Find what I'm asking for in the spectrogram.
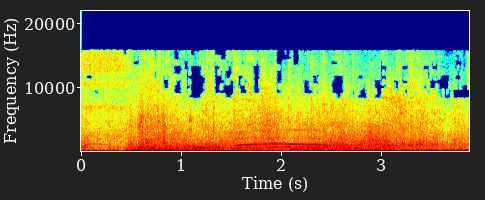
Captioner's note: woman screams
